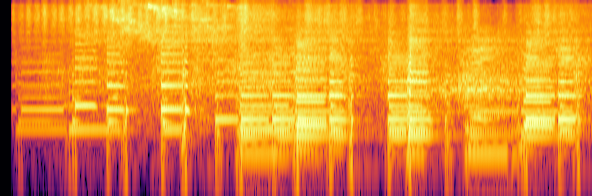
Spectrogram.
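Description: Acoustic guitar plucking a bouncy, repeated pattern of chords, about three strokes a second, each note ringing briefly before the next.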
